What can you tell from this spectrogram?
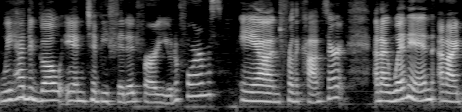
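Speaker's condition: Bilateral cleft lip and palate; congenital

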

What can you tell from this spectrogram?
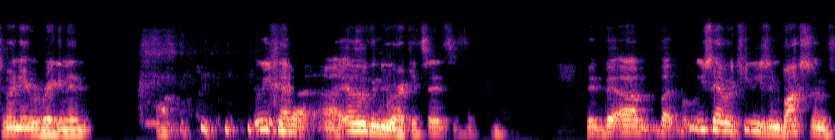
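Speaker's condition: Parkinson's; voice sometimes monotone

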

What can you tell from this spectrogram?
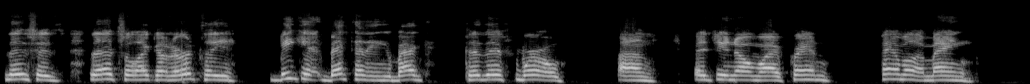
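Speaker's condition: ALS; wheelchair use when traveling

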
